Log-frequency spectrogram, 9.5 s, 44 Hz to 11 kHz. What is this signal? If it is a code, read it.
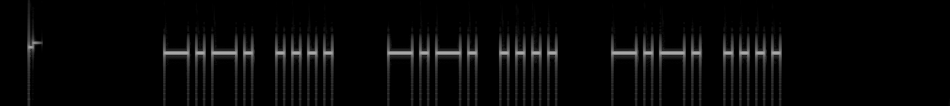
Morse code, heard as a keyed tone, about 15 wpm, 700 Hz. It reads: CH CH CH
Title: Multi-letter Phonemes Repeated 3x 15wpm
